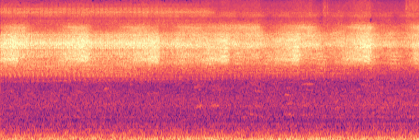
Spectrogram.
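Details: Chorus of crickets recorded in nature without music: bright, high trilling pulses that surge and ebb in clear beats every second or so, against a faint low background rumble.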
